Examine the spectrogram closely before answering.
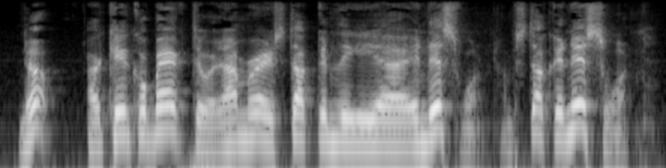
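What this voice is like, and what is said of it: Slower Long Island / Staten Island accent. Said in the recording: “So let's slow it down a little bit. Let's do this accent. This accent, I can slow down a little bit... From Long Island, from Staten Island.”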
